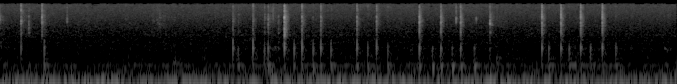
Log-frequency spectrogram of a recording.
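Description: Fingertips press the keys of a white plastic flip phone keypad, producing a quick run of short, bright, distinct clicks at an irregular pace. A steady low hum sits underneath throughout.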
